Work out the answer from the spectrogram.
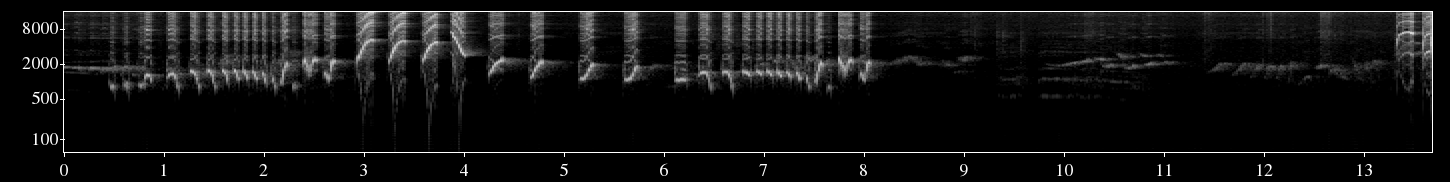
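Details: White-rumped shama in energetic song, about eight seconds of rapid rising whistles and sharp clicking upsweeps in quick succession, then quieter faint warbling before a loud note returns at the end.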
